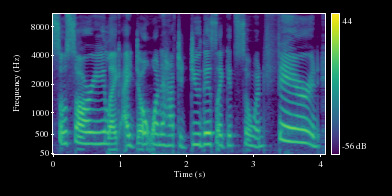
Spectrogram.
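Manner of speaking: play-acted crying, high, tearful, hurt, pleading. Retelling how she apologized to everyone: imitating someone crying. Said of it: "She's, like, crying. She's so sad".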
